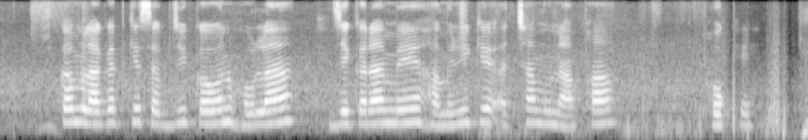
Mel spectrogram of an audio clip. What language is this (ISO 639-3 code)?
bho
